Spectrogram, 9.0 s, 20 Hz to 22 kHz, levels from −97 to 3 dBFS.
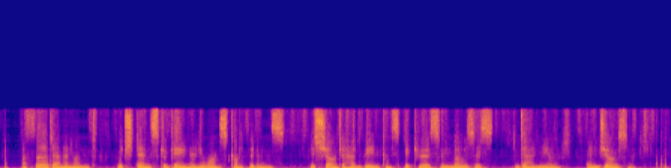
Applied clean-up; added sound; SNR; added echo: neural separator model SepFormer DNS4.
